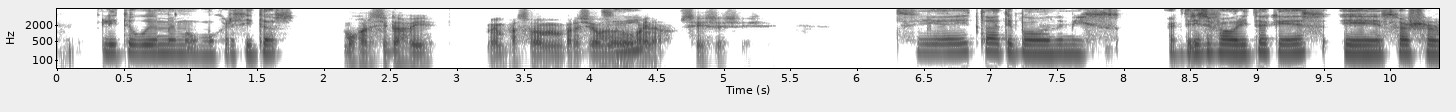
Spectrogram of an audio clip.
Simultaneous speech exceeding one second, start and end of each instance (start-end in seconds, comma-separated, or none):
none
